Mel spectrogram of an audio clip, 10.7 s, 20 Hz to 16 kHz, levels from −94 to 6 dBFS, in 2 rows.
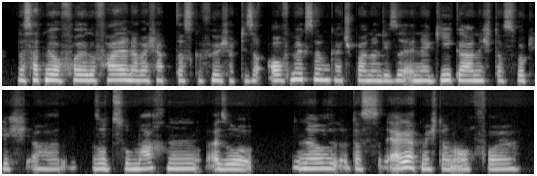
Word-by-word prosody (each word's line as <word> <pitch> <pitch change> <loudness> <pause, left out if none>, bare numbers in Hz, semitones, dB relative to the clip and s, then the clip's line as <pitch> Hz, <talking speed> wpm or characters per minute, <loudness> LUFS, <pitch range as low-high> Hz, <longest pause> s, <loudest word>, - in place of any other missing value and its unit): das 210 -1 -1
hat 220 0 +3
mir 220 -1 +7
auch 210 - +1
voll 215 -1 +3
gefallen, 215 +1 +3
aber 205 0 +1
ich 200 - -8
habe 200 - -3
das 205 -1 -4
Gefühl, 200 +2 -3
ich 195 - -7
habe 185 - -10
diese 190 +1 -6
Aufmerksamkeitsspanne 215 -2 +1
und - - +1
diese 200 +1 -2
Energie 200 +2 +1
gar 200 -1 +3
nicht, 200 0 -2
das 195 0 -7
wirklich, 195 0 -6
äh, 185 0 -5 0.3
so 195 0 +1
zu 195 +2 -4
machen. 195 0 -1
Also, 180 -2 +2 0.4
ne, 205 +2 0
das 190 -1 -3
ärgert 235 -1 +5
mich 185 -1 -1
dann 185 - -2
auch 185 - -2
voll. 185 0 -3
200 Hz, 190 wpm, -24 LUFS, 190-210 Hz, 0.4 s, mir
